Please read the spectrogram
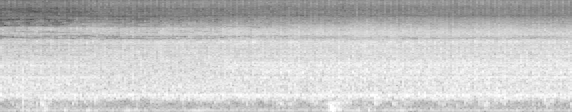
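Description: Truck engine held at raised revs to drive the air blower that pressurises a dry bulk trailer for unloading. It makes a loud, steady rushing drone, with one soft thump about three seconds in.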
